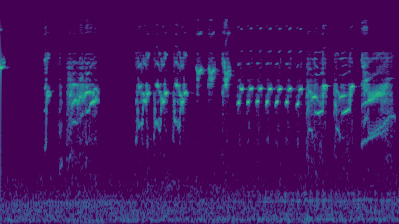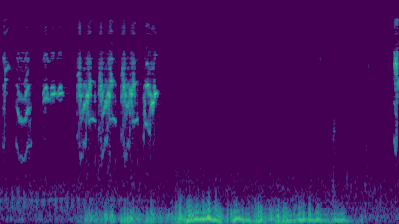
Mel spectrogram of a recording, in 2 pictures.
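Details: Classic red siskin song, clear and fast with tight rolling phrases for songbird training: nearly continuous high twittering, trills and buzzy rising notes for about six seconds, with a low rumble in the background midway.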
